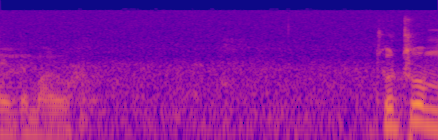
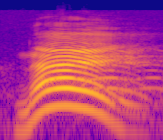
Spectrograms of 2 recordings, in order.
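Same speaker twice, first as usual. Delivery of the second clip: a sudden high, loud "નહીં"; emphatic no; 7 semitones higher, 18 dB louder, much slower than usual. Real, not acted. To the crowd about crows and ancestors, a loud flat denial. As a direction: slam the answer down like a verdict. Answering his own question.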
